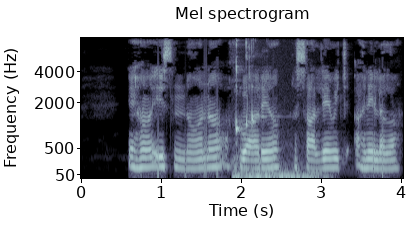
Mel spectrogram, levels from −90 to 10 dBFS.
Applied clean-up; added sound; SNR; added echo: none; Raindrop / Drip; 4 dB; none.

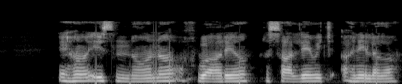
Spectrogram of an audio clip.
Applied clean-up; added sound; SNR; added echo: none; none; none; none.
